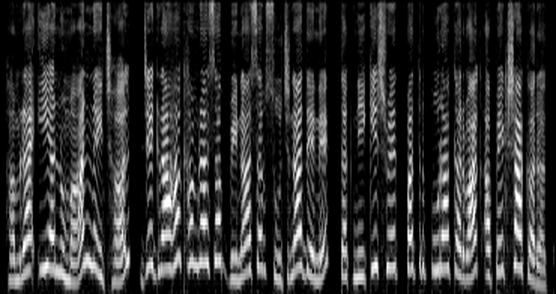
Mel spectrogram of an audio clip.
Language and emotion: Maithili, surprised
